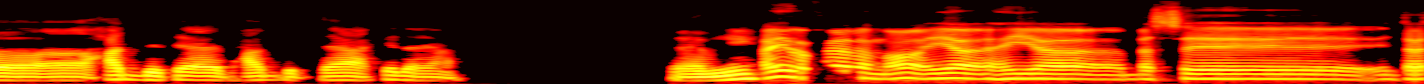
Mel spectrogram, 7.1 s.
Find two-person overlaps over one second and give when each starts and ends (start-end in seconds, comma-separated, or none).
none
